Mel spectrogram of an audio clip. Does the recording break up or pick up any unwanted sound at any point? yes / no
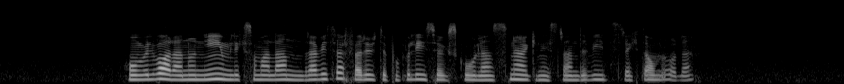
no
